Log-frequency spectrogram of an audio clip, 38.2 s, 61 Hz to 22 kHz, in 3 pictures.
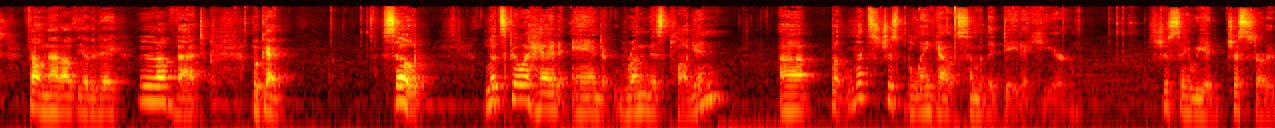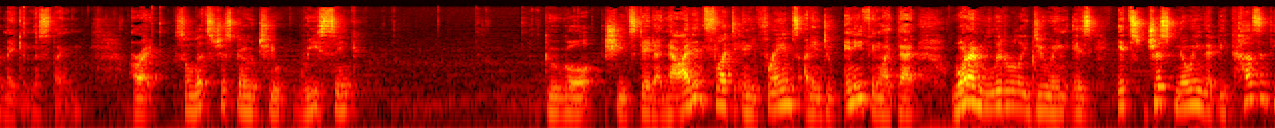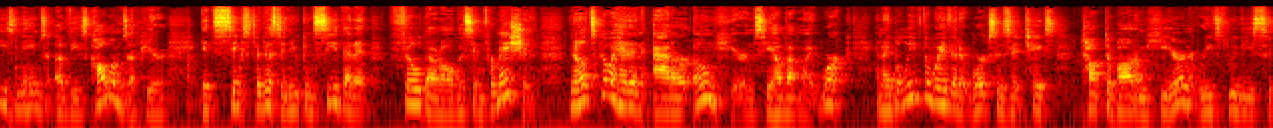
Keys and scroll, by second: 10.4 super+s.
